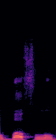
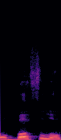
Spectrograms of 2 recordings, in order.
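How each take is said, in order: First: "Buffalo" dropped lower and softer; the scorn sinks away on "Buffalo"; quieter scornful echo. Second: A mildly scornful imitation of other players; hint of a sneer at "Oh, Buffalo"; dismissive mock sigh. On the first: Retold or imitated. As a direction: mutter "Buffalo" like a sorry punchline. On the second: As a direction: toss off "Oh, Buffalo" as if the city were a letdown. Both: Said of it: "players are like".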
